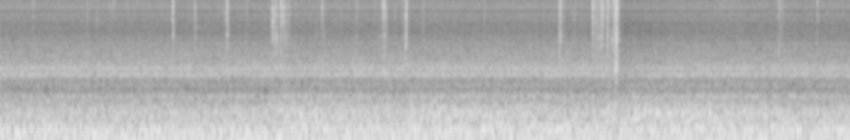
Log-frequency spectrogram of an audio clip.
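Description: A jet engine roars steadily in flight.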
